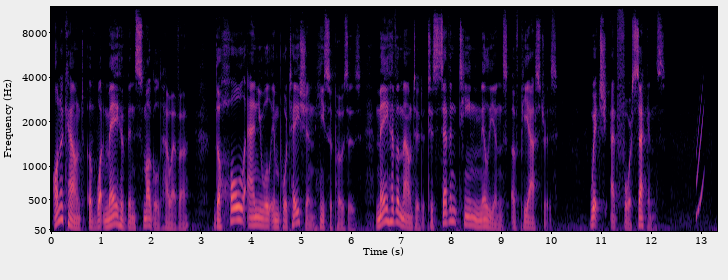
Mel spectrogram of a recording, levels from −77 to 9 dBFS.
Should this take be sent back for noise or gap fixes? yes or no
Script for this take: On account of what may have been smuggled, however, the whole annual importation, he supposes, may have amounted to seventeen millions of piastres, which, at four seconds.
yes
